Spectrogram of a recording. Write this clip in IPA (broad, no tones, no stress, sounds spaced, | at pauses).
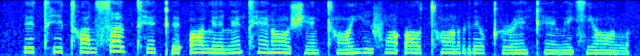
ɪ tʰ i tʰ ɔ l sˤ i l tʰ e kʼ ɪ ʔ ɔ l ɪ l ẽ tʰ ẽ ɾ ɔ̃ o̯ ʃ ẽ l tʰ ɔ̃ j i f ɔ̃ ʔ ɔ o̯ tʰ ɔ̃ r ɪ o̯ kʰ ɹ ẽ kʰ ẽ l ĩ sʲ ɔ̃ l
